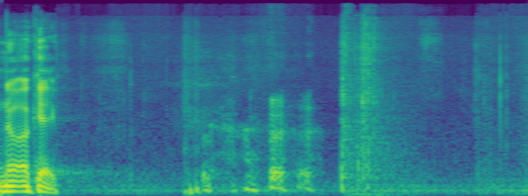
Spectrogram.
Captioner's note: laughter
